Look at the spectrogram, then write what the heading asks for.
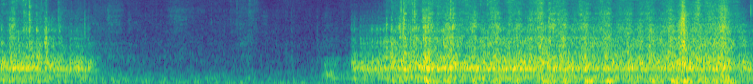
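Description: A sewing machine topstitches the folded-in seam allowance of a zippered fabric toilet paper case, running in a steady dense whir, pausing briefly mid-way, then resuming louder and continuous.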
